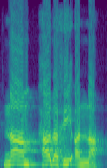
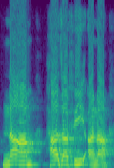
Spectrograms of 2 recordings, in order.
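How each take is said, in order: First: The last word has a doubled, held n. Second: The last word has a short single n.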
